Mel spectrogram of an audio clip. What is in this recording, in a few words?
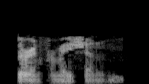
Dispatch; Scottsdale; Sctdal PD; Thompson Peak high; Nth Dispatch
